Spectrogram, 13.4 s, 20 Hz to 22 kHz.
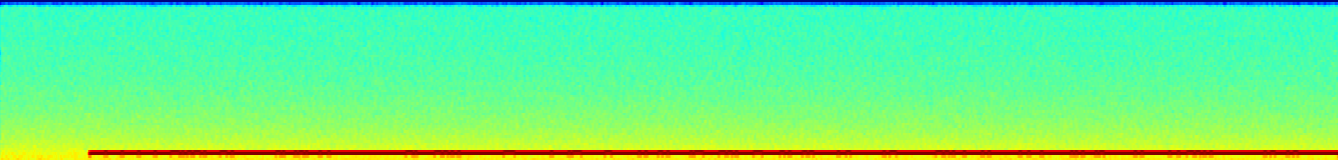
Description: RTTY (45.45 baud, 170 Hz shift), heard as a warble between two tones, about 1150 Hz centre. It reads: NGDQH 5EM03 OPLUA K1FB1 …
